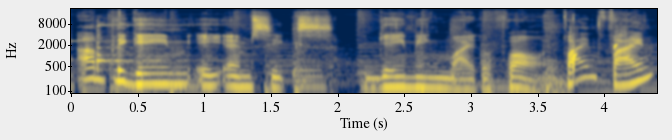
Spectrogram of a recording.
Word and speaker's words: FIFINE: Fine Fine pala yung pagbigkas nito mga guys ha.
